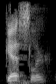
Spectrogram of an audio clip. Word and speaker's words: Geisler: It's G-E-I-S-L-E-R. Anybody familiar with that name? Know how it's pronounced? Pardon? Geisler? Geisler. Okay, they use the long I.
